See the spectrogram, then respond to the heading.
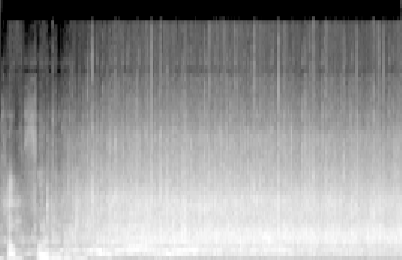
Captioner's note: applause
